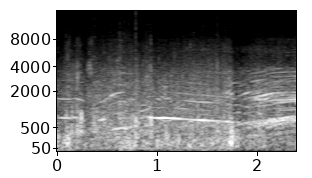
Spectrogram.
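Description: Wind buffeting the microphone with a steady low rumble, over people shouting and calling out; one long drawn-out call rings out about a second in.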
